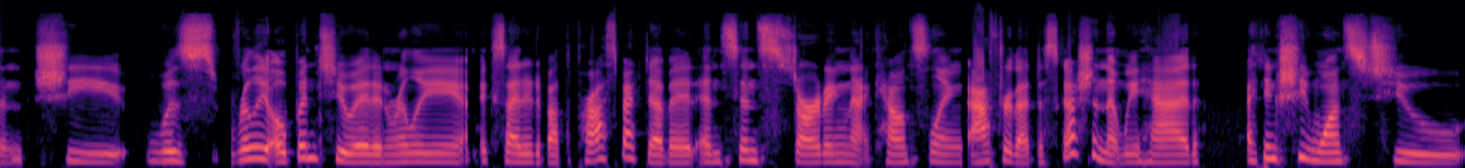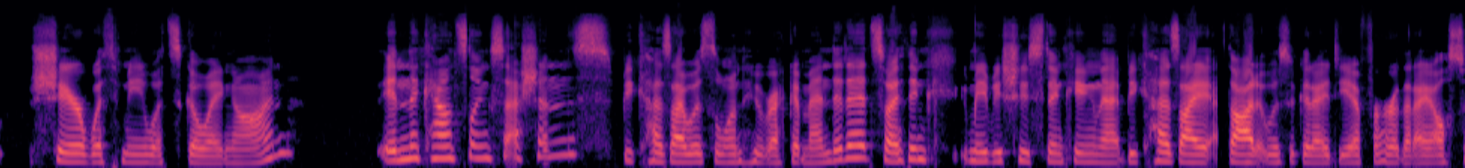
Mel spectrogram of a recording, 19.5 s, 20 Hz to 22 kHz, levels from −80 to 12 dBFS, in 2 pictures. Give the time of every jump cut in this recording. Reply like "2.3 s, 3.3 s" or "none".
none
